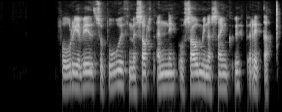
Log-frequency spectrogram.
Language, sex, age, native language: Icelandic, male, 20-29, Icelandic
